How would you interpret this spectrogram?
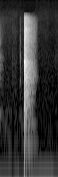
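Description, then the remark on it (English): One sharp, loud slap sound effect: a single crisp smack that cracks out of silence and fades within a quarter second. No voices accompany it. “Slap.”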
